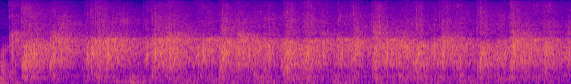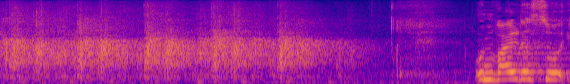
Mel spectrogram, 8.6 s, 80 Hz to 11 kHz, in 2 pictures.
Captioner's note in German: Beifall BÜNDNIS 90/DIE GRÜNEN und CDU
